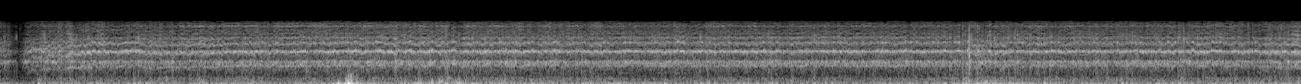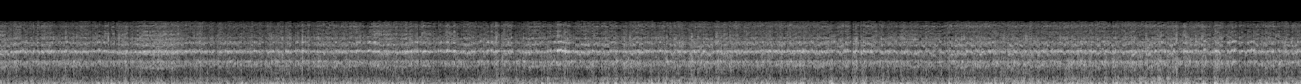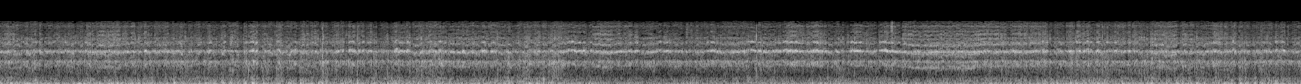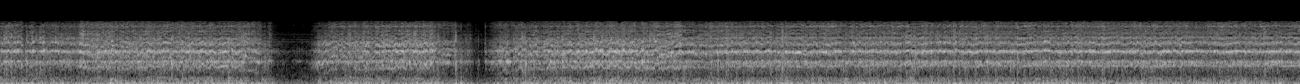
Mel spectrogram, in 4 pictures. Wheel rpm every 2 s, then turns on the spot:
160, 230, 240, 230, 240, 230, 230, 230, 230, 230, 230, 230, 230, 220, 230, 230, 230, 230, 230, 230, 180, 110, 150, 220, 230, 230.
none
